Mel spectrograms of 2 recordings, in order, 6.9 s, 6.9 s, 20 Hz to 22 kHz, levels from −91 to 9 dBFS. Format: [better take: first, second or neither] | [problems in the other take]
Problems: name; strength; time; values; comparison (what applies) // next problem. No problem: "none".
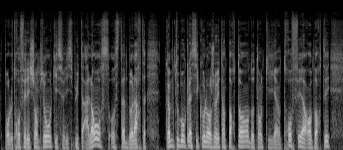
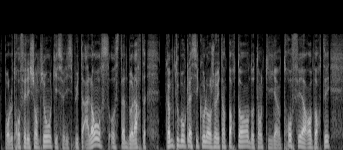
first | garbled, watery; slightly; nothing above 8.5 kHz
